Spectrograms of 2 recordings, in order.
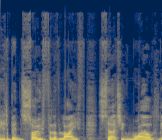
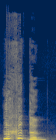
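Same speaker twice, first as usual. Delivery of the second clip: shaking voice; 4 semitones higher, 5 dB louder than usual. A narrator's reading. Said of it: "his voice shaking".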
